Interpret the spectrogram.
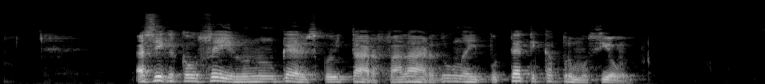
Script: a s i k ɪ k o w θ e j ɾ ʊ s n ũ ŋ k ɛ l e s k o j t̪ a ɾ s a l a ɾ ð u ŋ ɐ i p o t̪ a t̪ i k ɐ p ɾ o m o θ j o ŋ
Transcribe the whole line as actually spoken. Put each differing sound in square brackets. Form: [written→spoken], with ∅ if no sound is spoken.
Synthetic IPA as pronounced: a s i k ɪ k o w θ e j ɾ ʊ [s→∅] n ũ ŋ k ɛ [l→ɾ] e s k o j t̪ a ɾ [s→f] a l a ɾ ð u ŋ ɐ i p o t̪ [a→ɛ] t̪ i k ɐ p ɾ o m o θ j o ŋ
